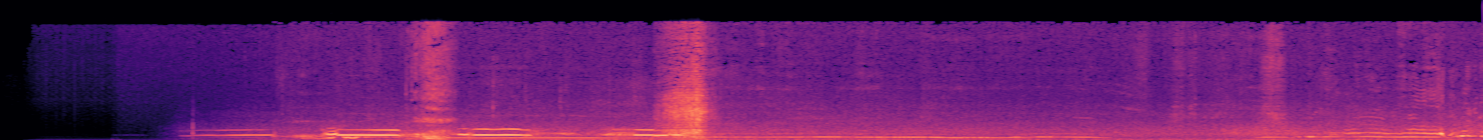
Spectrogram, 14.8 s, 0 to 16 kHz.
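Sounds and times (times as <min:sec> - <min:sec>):
grey seal howling: 0:01.8 - 0:11.3, 0:12.5 - 0:14.8.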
